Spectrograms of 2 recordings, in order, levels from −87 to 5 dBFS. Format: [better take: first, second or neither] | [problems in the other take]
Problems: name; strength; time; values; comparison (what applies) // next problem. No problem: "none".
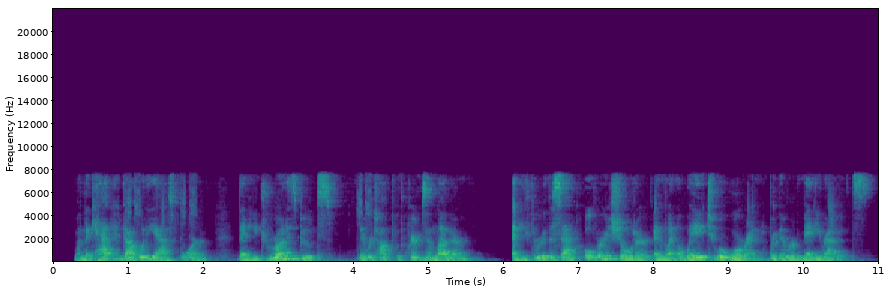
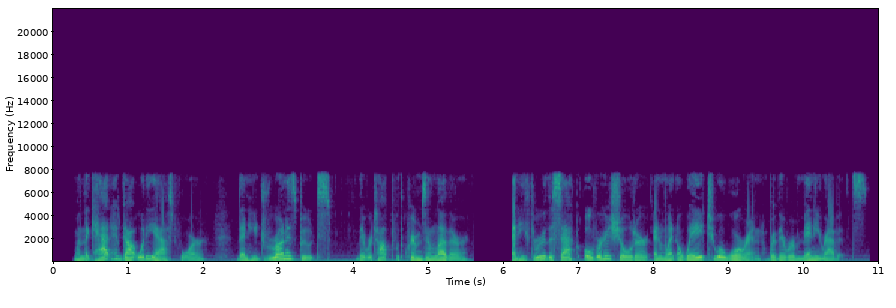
second | noise reduction (neural separator model SepFormer DNS4)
